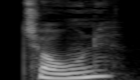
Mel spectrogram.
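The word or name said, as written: TÅRNET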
